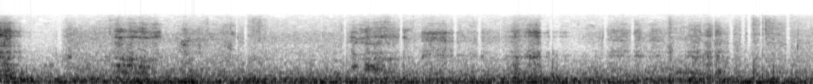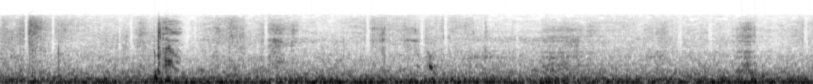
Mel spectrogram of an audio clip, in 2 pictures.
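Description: Steady low hum of an idling vehicle engine, with a few faint scattered noises in the first few seconds and a single sharp knock about ten seconds in.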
